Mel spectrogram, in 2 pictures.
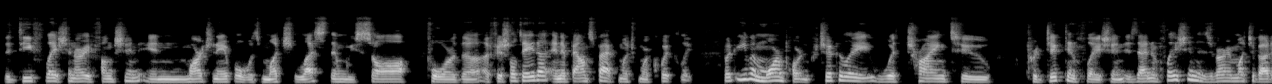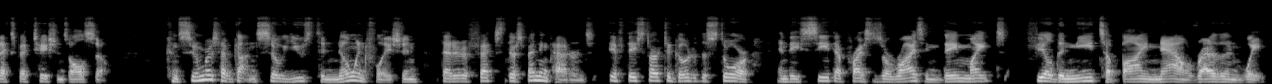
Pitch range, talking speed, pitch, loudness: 125-160 Hz, 195 wpm, 135 Hz, -19 LUFS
